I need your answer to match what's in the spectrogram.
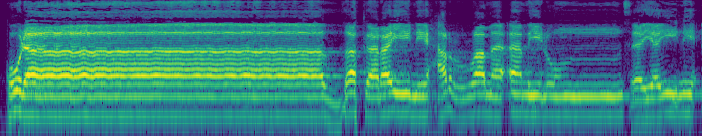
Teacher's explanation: أبدلوا همزة الوصل فالتقى هذا البدل مع الشدة الذكرين فكان من باب مد اللازم الطويل المشبع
